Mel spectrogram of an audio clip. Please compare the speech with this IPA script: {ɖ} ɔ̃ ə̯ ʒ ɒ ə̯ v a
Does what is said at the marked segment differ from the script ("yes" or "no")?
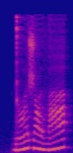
no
